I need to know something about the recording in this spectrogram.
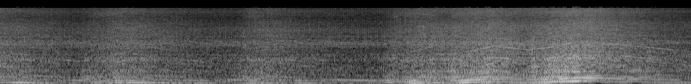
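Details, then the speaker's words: Lifted 4x4 mini truck, air filter lid on, frame-routed snorkel intake likely plugged with mouse debris: idles but revs climb sluggishly and sag on each throttle blip, trying to die; engine starving for air. "as soon as I start it up it'll idle fine once I try to give a throttle it's going to try to suck up some mounts debris from some place"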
